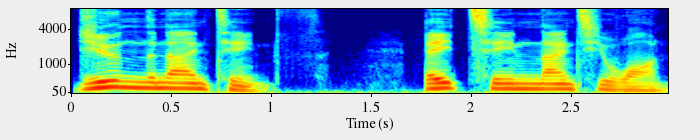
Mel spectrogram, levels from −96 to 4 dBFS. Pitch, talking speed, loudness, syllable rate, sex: 125 Hz, 100 wpm, -17 LUFS, 4.5 syllables/s, male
